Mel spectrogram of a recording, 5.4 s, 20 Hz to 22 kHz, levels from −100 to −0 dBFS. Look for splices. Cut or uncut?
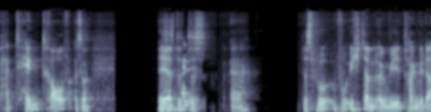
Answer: uncut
